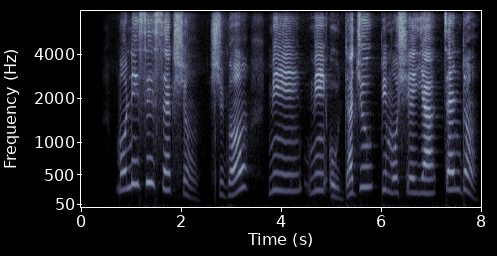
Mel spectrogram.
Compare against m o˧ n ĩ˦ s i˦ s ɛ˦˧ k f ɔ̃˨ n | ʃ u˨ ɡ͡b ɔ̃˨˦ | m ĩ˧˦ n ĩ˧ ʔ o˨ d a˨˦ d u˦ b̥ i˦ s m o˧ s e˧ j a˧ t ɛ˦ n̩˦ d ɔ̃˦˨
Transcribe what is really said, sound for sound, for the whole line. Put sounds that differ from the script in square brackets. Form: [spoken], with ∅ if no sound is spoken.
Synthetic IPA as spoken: m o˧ n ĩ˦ s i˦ s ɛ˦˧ k [ʃ] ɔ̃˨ n | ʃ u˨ ɡ͡b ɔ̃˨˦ | m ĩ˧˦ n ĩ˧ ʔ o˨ d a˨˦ [d͡ʒ] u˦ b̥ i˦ [∅] m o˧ [ʃ] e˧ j a˧ t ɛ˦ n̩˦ d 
